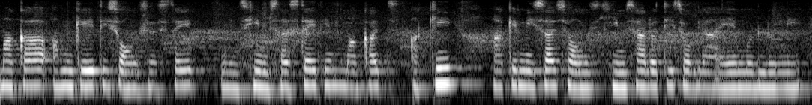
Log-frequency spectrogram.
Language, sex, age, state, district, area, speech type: Goan Konkani, female, 18-30, Goa, Sanguem, rural, spontaneous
